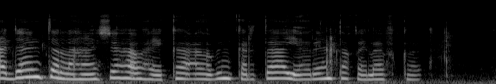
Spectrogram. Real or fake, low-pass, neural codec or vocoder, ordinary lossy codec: real; 10.8 kHz; none; none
